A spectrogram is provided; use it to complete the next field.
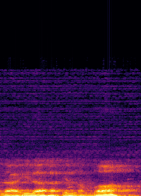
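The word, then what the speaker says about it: لا إله إلا الله: La ilaha illallah, la ilaha illallah. Itu la pertama itu bacanya 6 harokat, 6 gerakan. La ilaha, la yang kedua dibacanya cuma 2 harokat, kemudian maktobi'i ya.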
